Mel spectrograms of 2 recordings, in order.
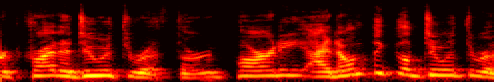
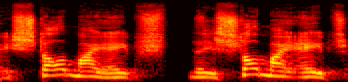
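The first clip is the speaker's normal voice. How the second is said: put-on sci-fi space-alien voice; 3 semitones lower than usual. Speaker tries out his best Quark from Star Trek impersonation. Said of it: "my best Quark Quark from Star Trek impersonation".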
